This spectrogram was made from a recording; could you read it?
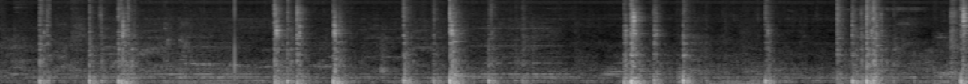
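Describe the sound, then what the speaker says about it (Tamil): Popcorn kernels popping inside a covered pan: sharp, irregular cracks scattered throughout, sometimes bunched in quick clusters, fairly loud and close, with no voices. "பொரியிற சத்தம் நல்லாவே கேக்குது"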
